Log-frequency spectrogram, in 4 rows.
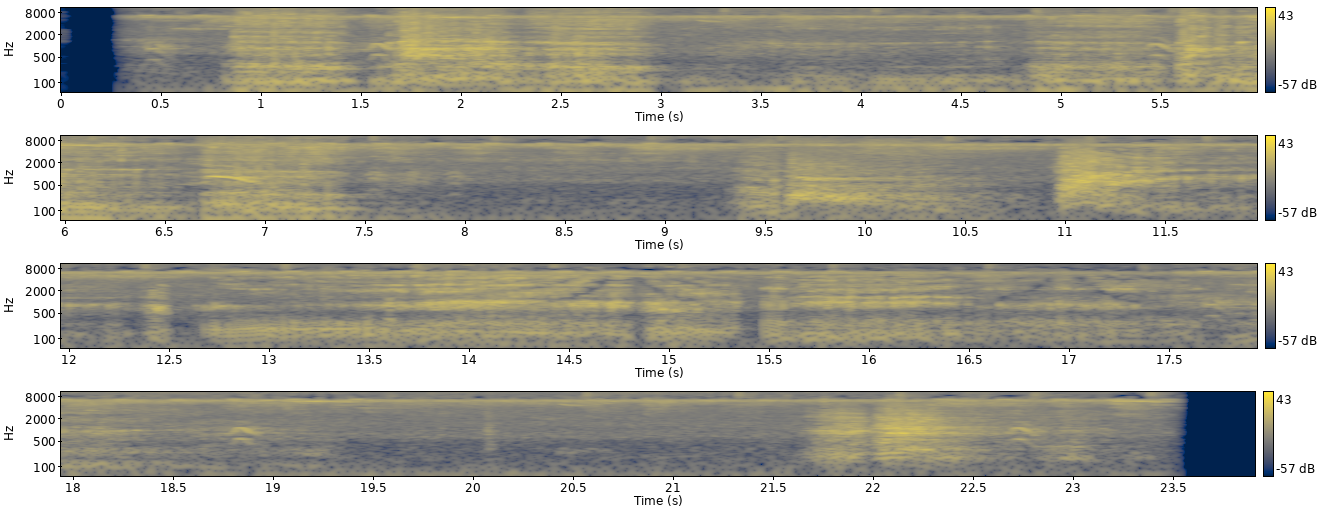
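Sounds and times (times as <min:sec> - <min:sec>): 
lion roaring and growling: 0:00.8 - 0:07.9, 0:09.3 - 0:19.3, 0:21.6 - 0:23.2.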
